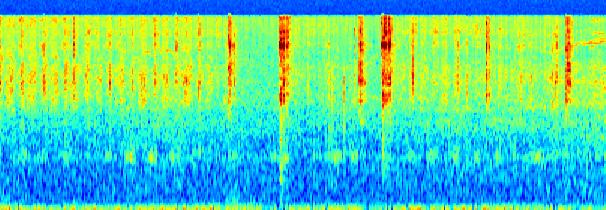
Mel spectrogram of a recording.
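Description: Tissue paper dampened with isopropyl alcohol being rubbed and scrubbed over a laptop's copper heatsink plate, a faint, irregular scratchy rustle with a few sharper ticks, as old thermal paste is wiped off.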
